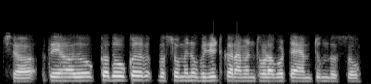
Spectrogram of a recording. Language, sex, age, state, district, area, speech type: Punjabi, male, 18-30, Punjab, Ludhiana, urban, conversation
